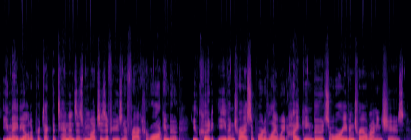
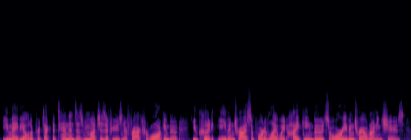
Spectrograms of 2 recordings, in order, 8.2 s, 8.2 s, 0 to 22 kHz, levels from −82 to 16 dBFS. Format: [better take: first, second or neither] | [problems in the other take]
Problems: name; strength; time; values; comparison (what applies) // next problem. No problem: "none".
first | muffled; very; fading above 3 kHz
